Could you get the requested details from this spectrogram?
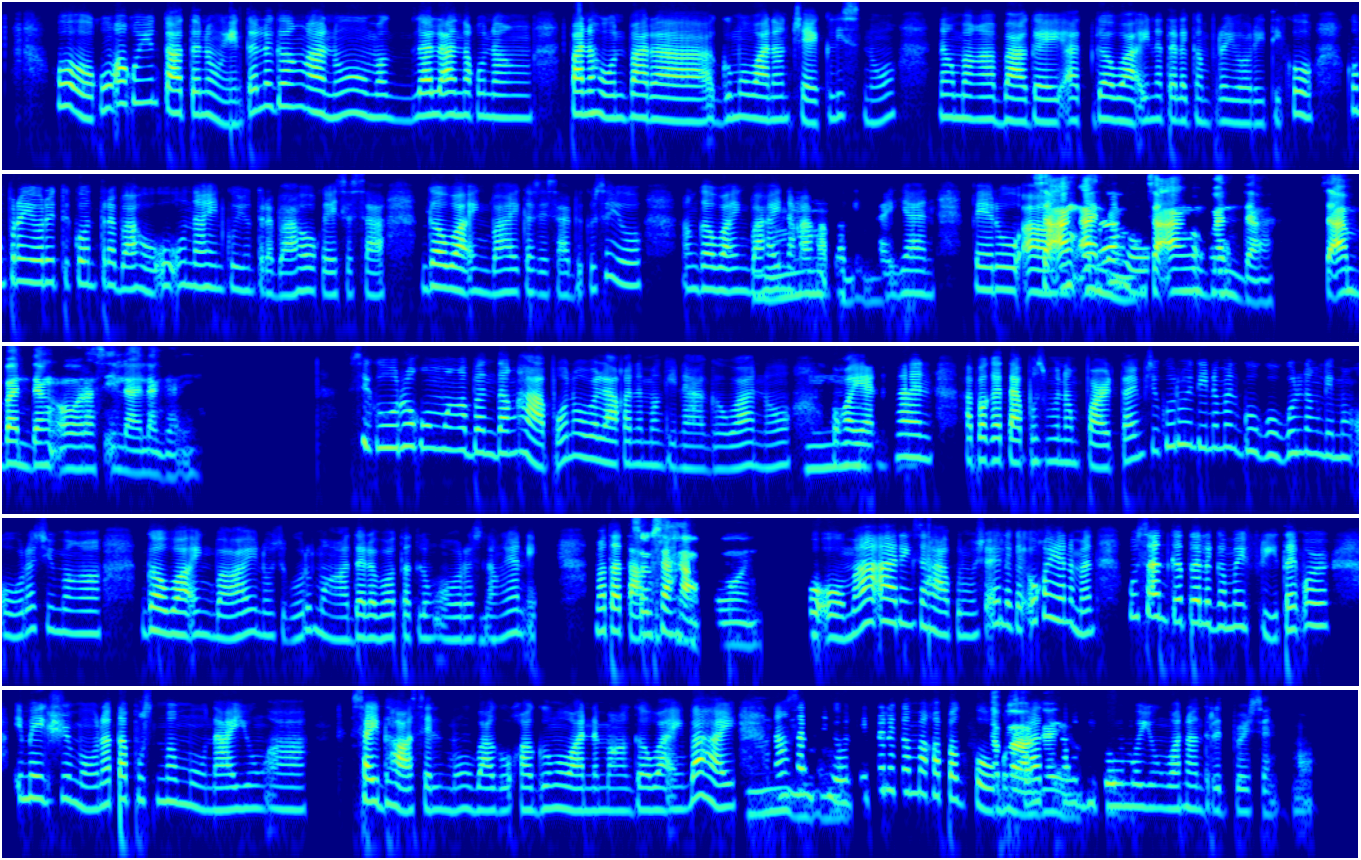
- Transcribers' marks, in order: none
- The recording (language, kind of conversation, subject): Filipino, advice, Paano ako makapagtatakda ng oras para sa malalim na pagtatrabaho?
